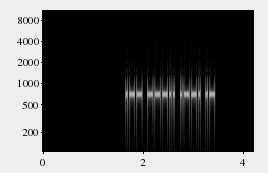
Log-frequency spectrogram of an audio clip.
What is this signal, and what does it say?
Morse code, heard as a keyed tone, about 32 wpm, 700 Hz. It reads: W8PA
